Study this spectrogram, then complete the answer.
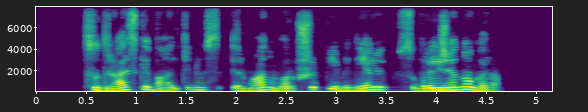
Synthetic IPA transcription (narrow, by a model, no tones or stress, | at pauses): sʊd̪ɾɑːsʲkʲeːbɑˑlʲˑt̪ʲɪnʲʊsɪɾmɑːnoːʋɐɾkʃʊpʲiɛmʲɪnʲeːlʲʊɪsʊbɾɐɪʒʲɛnʊɡɐɾɐ̰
